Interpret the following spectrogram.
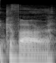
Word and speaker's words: Kvara: In his own words, just call me Kvara.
